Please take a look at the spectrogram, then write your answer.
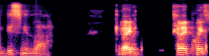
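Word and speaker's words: بِسْمِ ٱللَّٰهِ: the name of god you would say bismillah and then you would drop this last syllable even though you're still writing it you'll still write the the last syllable on there but because you're stopping at that uh point you drop that last syllable so you can say bismillah can i can i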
